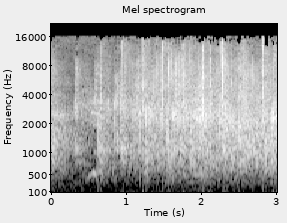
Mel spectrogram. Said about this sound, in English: And so I don't even know what to do when y'all clap. Like, it's so weird. I'm just like standing here and I'm like, I want to keep talking, but I'm like, they can't hear me.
